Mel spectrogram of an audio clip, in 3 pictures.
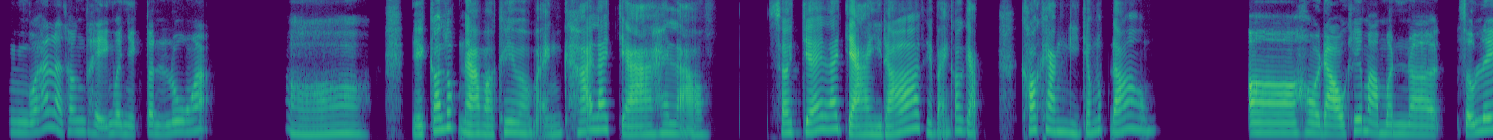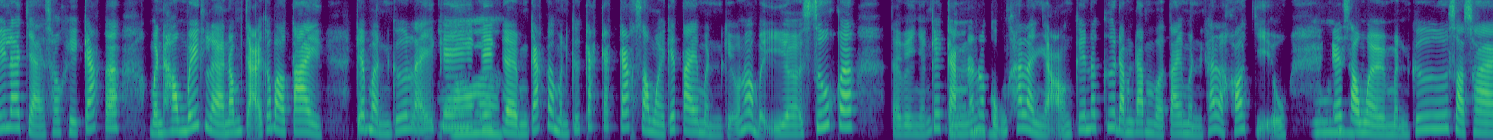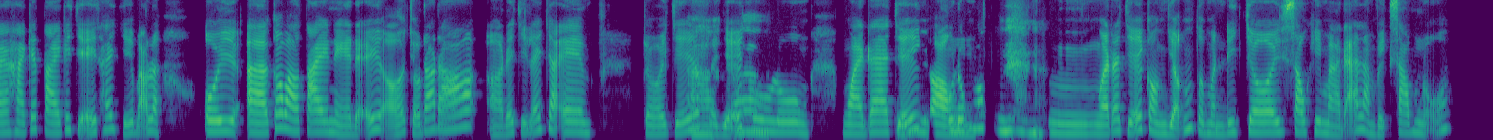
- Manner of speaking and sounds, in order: tapping; laugh
- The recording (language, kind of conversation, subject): Vietnamese, podcast, Bạn từng được người lạ giúp đỡ như thế nào trong một chuyến đi?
